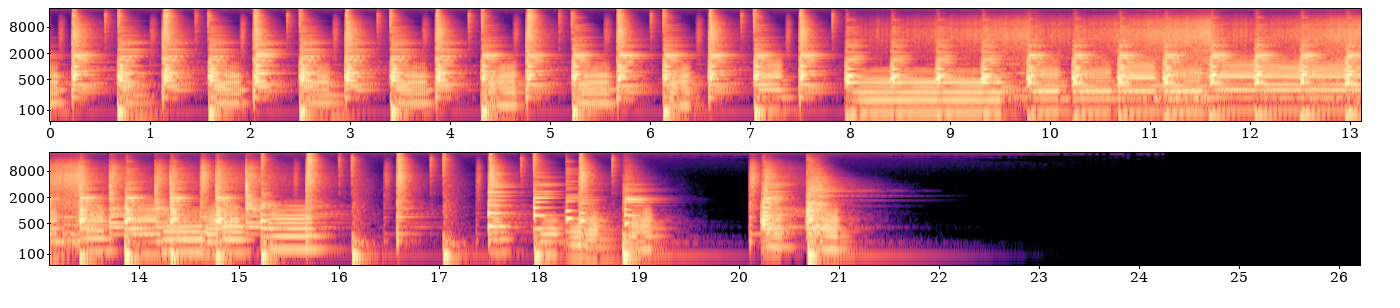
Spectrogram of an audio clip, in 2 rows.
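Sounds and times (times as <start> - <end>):
Dixieland backing music: 0.0 - 16.1, 17.4 - 19.3, 20.1 - 21.4.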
